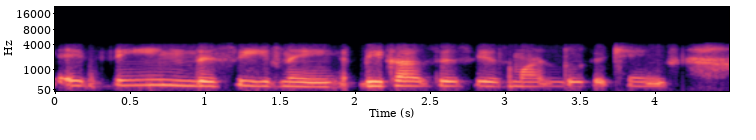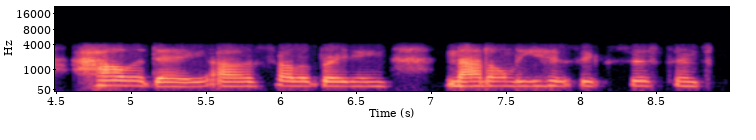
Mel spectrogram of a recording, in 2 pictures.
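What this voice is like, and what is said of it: Hoarse voice. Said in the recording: “my hoarse voice”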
